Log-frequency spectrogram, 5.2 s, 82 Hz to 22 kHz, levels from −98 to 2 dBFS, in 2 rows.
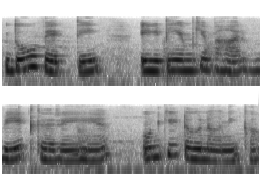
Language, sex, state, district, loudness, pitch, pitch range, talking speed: Hindi, female, Chhattisgarh, Raipur, -16 LUFS, 225 Hz, 210-235 Hz, 140 wpm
